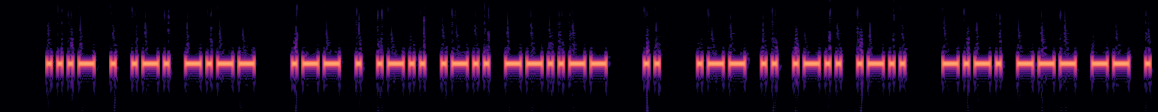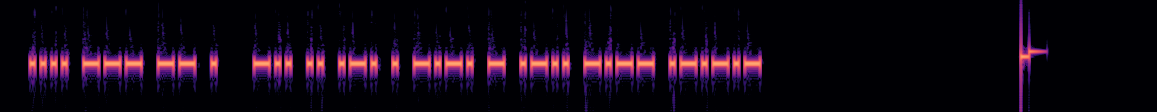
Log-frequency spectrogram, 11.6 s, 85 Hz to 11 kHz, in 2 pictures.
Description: Morse code, heard as a keyed tone, about 41 wpm, 700 Hz. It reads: VERY WELL, I WILL COME HOME DIRECTLY.
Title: Sentences from Top 1000 Words - Review Part 5 - 45wpm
